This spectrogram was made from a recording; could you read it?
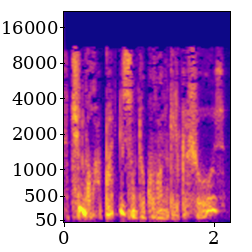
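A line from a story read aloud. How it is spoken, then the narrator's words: Murmured. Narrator (French): murmura Hermione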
